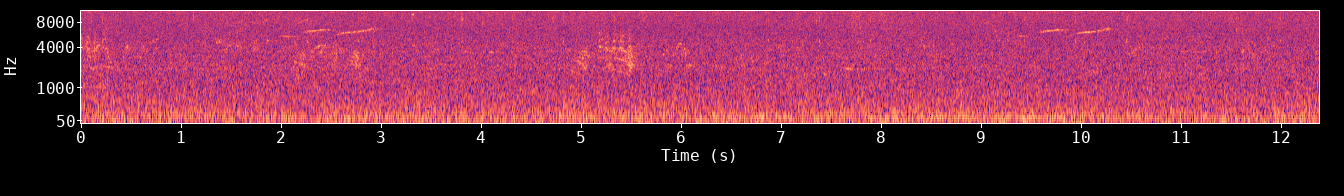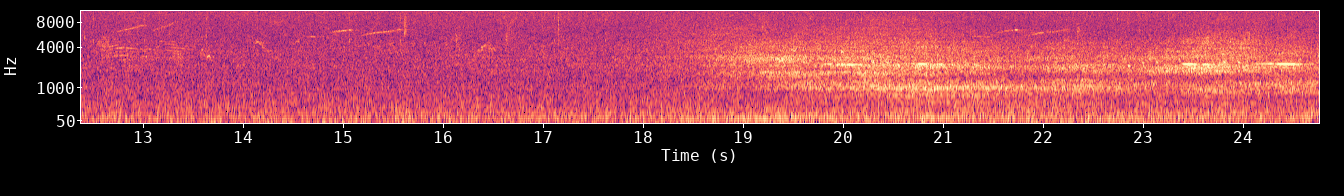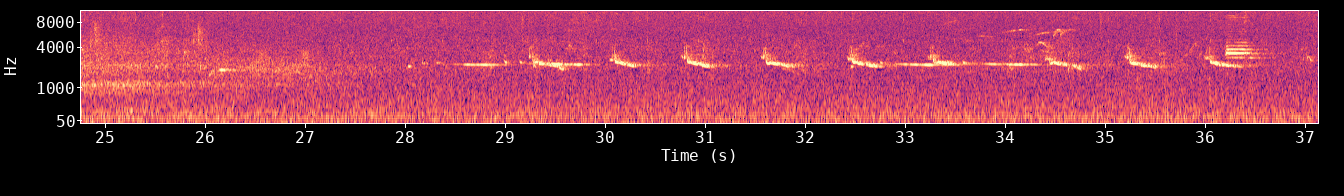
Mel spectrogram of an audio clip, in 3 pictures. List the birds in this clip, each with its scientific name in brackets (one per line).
Spotted Morning-Thrush (Cichladusa guttata)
